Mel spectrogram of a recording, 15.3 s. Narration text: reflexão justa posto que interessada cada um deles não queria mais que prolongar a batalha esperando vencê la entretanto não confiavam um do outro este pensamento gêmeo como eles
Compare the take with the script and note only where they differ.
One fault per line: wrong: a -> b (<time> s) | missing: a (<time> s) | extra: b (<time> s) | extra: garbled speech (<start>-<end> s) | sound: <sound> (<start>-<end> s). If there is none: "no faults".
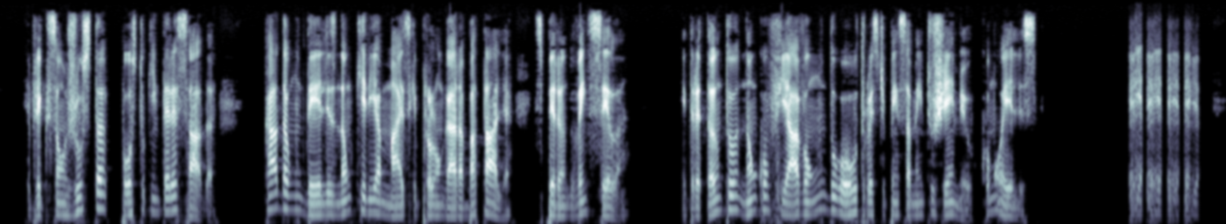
sound: laugh (14.1-15.0 s)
